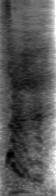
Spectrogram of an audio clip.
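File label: Vox Landing, Korean; heroes; Cecilia; kingsraid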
